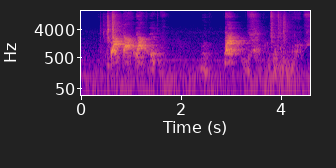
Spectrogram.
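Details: Guarding dogs give a quick run of rough barks, a pause, then another sharp bark followed by softer sounds.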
